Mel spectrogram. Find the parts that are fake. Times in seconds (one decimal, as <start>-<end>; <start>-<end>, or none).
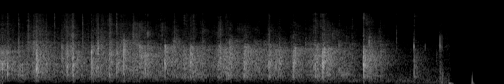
0.0-1.4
